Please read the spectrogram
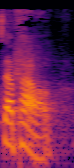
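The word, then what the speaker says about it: São Paulo: How do you pronounce it? Sao Paulo.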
